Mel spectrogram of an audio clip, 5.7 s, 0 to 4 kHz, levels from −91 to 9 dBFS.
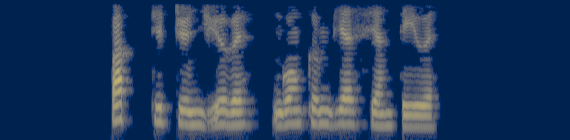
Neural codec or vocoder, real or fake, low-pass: none; real; 3.6 kHz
